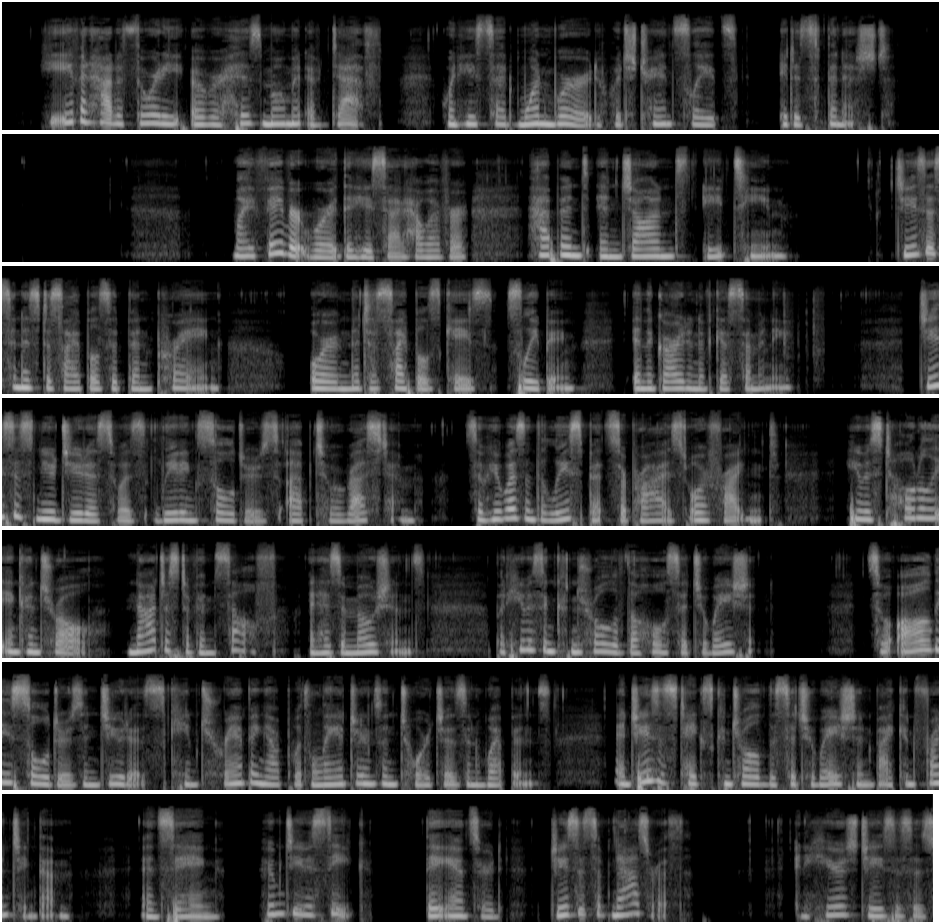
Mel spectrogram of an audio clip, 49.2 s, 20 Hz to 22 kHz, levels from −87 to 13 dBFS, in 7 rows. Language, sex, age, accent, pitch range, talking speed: English, female, 20-39, American, 220-265 Hz, 155 wpm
